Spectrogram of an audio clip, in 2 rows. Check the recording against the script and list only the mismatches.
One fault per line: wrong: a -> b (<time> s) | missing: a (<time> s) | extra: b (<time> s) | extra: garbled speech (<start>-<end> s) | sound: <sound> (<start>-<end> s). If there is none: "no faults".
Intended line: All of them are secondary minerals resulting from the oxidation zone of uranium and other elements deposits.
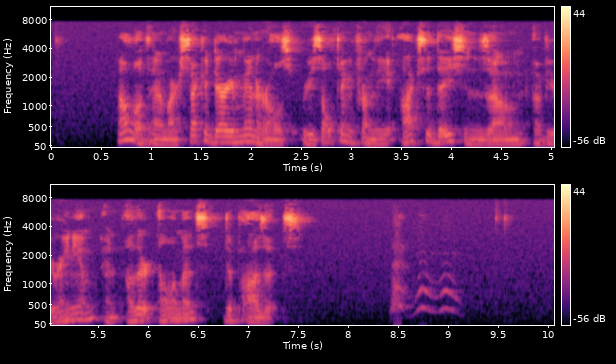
sound: bark (8.4-9.2 s)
